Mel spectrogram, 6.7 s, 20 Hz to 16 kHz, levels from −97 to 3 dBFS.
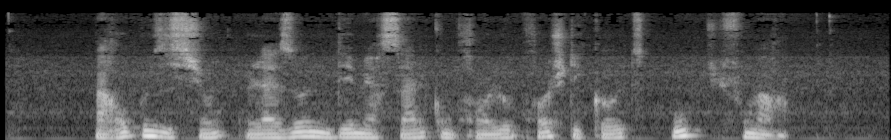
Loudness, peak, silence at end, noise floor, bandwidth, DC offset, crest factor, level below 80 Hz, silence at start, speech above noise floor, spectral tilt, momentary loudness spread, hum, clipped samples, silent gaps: -22 LUFS; -6 dBFS; 0.8 s; -53 dBFS; 11.5 kHz; under 0.1%; 16 dB; -38 dBFS; 0.7 s; 32 dB; -5 dB/octave; 9 LU; none; under 0.1%; none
